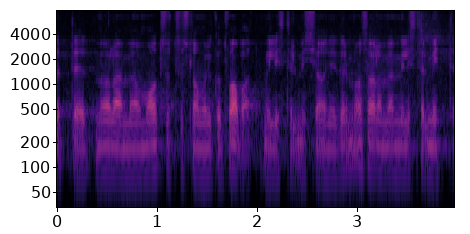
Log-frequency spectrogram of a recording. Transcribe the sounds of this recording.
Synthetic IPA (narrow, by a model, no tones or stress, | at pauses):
et̪ˑːeːt̪me̞o̞leme̞o̞mɑo̞t̪sust̪u̥st̪ːlo̞mulikult̪vɑbɑd̪̥milːist̪e̞lmisːjo̞ːnid̪̥e̞lmeo̞sɑlemejɑmilːist̪e̞lmit̪ːe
